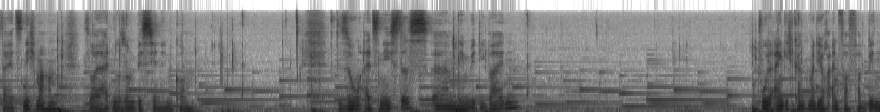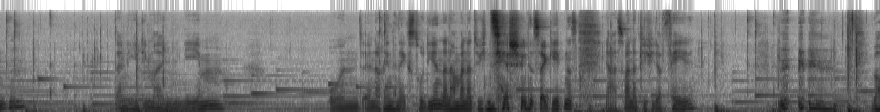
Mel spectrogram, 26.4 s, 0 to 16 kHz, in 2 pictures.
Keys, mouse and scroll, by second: 0.9 KP_1, 1.3 middle click, 1.7 Tab, 2.1 middle click, 2.7 Tab, 3.4 a, 4.7 Tab, 4.9-6.8 right drag, 6.8 KP_7, 11.3 f, 11.5 a, 11.9 Tab, 12.1-13.3 middle drag, 13.3-15.1 right drag, 13.5 Tab, 13.5-16.8 middle drag, 14.4 a, 15.0 e, 19.3-20.6 drag, 20.6 middle click, 22.2 ctrl+z, 23.9 g, 24.5 right click, 24.7 a.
